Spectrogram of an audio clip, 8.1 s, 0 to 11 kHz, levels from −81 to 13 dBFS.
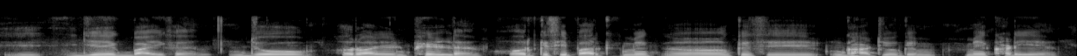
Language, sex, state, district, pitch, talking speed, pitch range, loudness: Hindi, male, Bihar, East Champaran, 155 Hz, 150 wpm, 150-160 Hz, -17 LUFS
